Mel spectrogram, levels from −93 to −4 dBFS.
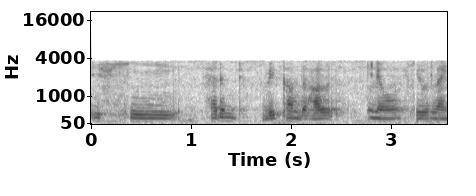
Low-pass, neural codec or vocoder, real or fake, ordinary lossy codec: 3.6 kHz; codec, 16 kHz, 8 kbps, FreqCodec, smaller model; fake; none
